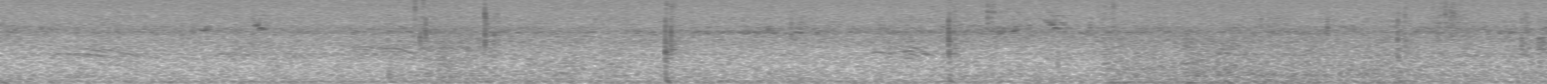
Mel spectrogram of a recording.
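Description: Steady low outdoor rumble with faint honking bird calls and a few short, sharp clicks scattered through.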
